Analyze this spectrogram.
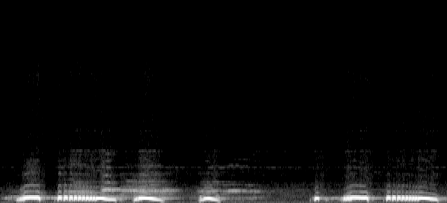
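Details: Spotted dove calling in the 'thổ đặc' voice to rouse decoy doves quickly. The full phrase has a flat coo, a pulsed stuttering coo and two arched falling coos. A short pause follows, then the same phrase starts again.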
